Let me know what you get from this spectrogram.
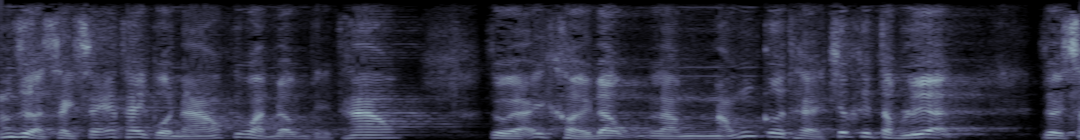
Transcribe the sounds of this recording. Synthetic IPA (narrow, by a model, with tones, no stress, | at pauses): mzɨ˧˩əsa˨˩k̟̚sɛ̰˧˥t̪ʰa˧jku˨˩ənaː˨˦wkaː˨˦jwaː˨˩t̚ɗə̰˧˨ŋ͡mt̪ʰe˧˩t̪ʰaː˧w | zo˨˩jha̰ː˧˥jxəː˧˩jɗə̰˧˨wŋ͡mlaː˨˩mnɔ˨˦wŋ͡mkəː˧t̪ʰe˧˩t͡ɕɨ˦˥əkxi˧t̪ə˨˩p̚lwḭ˧˨ən | zo˨˩js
